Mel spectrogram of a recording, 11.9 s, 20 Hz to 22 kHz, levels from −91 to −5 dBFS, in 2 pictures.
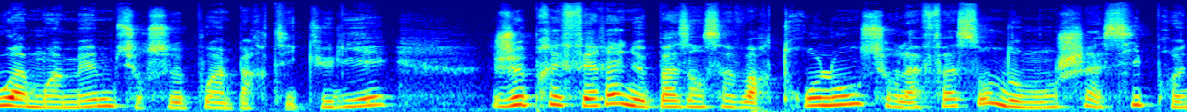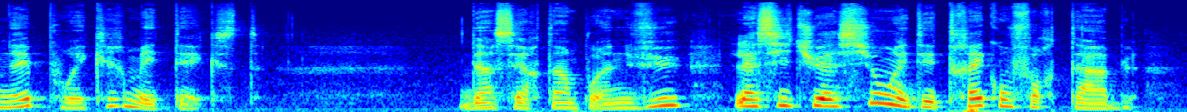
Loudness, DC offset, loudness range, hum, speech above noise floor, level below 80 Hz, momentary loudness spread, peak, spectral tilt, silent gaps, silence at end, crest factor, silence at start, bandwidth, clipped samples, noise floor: -28 LUFS; under 0.1%; 7 LU; none; 33 dB; -54 dBFS; 12 LU; -6 dBFS; -4 dB/octave; none; 0.25 s; 22 dB; 0 s; over 20 kHz; under 0.1%; -61 dBFS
